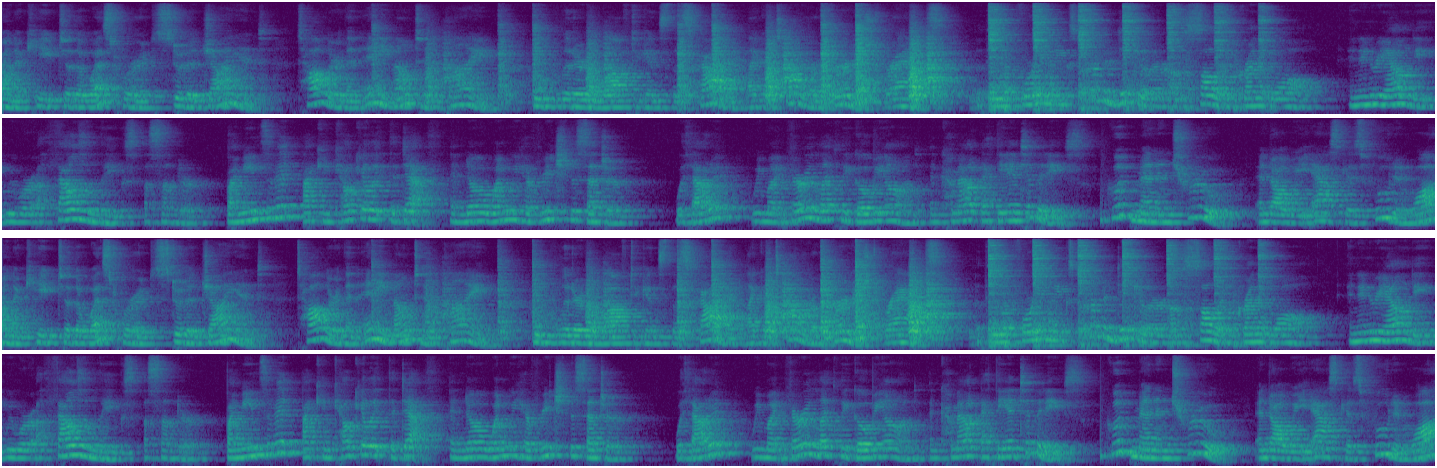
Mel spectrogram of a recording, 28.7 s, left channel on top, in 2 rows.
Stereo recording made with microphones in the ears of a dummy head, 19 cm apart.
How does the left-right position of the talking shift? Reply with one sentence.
In this clip you hear the talking stay in one place.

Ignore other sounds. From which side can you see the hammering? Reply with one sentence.
In this clip you hear the hammering on the right.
